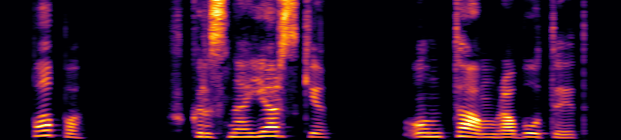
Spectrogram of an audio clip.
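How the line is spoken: Girl, slightly sad. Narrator (Russian): немного грустно ответила девочка

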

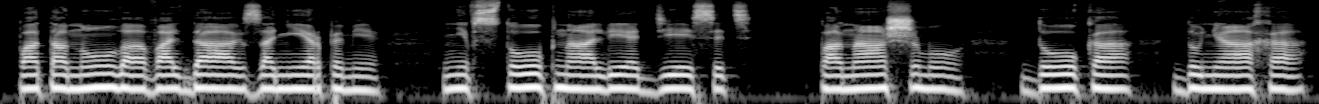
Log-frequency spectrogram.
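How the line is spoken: Impassive, flat voice. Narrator (Russian): продолжал Макарьев бесстрастным голосом

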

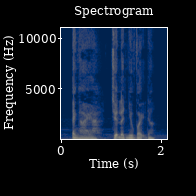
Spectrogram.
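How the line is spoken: Sighing. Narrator (Vietnamese): Ông Hải kể đến đây thì thở dài, rồi bảo

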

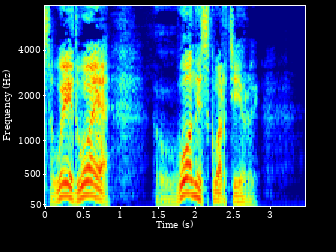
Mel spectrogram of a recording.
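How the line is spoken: Stern commanding order. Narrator (Russian): седой полицейский грозным командирским тоном отдал приказ

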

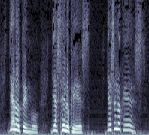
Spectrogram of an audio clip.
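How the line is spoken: Excited exclamation from woman. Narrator (Spanish): una compañera, que había caído en un ataque similar, exclamó

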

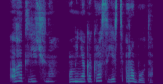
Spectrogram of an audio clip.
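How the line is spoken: Trembling voice. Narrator (Russian): дрогнувшим голосом отвечаю я

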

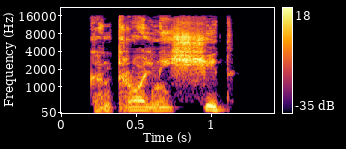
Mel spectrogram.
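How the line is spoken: Whisper in the ear. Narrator (Russian): Баркер шептал мне на ухо

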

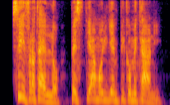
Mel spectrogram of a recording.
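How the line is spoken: Excited yell. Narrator (Italian): urlo esaltato

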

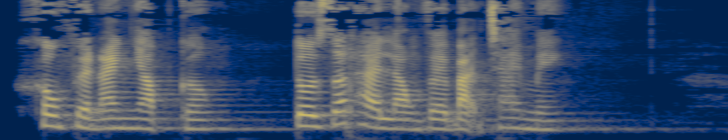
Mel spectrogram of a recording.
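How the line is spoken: Cold, annoyed speech. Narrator (Vietnamese): Lãnh Như Yên thấy Hướng Hiệu này phiền muốn chết, lạnh lùng nói

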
